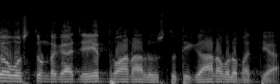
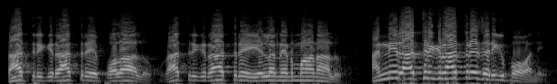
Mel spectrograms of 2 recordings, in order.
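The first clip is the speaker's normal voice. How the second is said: climbing higher line by line; mounting mock list; 4 semitones higher than usual. Preacher mocking impatient believers, rising mock list. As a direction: pile up the demands to a peak.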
